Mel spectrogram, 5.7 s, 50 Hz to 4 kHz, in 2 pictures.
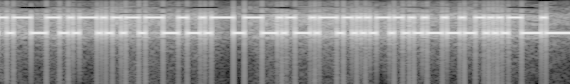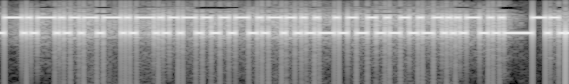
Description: RTTY, about 45.45 baud. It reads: ON OCTOBER 14. IN 2004,
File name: fsk850 / battleshipnj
